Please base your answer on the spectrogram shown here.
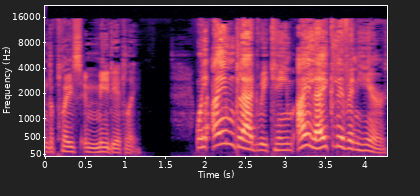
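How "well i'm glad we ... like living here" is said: put-on high, loud little-boy voice; youngest ghost child. A narrator's reading. Youngest nephew speaking up for America, childlike.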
